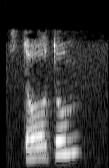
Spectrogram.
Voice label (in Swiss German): "datum", alsace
